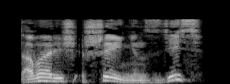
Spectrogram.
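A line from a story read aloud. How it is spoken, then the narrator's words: Mechanical, lifeless voice. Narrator (Russian): Один из свидетелей немедленно заговорил техническим, неживым голосом, словно кто-то говорил за него по проводам, словно включили запись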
